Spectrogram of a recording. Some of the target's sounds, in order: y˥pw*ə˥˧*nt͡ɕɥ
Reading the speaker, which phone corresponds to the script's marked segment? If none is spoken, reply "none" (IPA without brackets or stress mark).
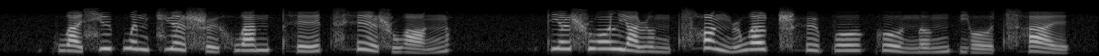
ə˥˧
